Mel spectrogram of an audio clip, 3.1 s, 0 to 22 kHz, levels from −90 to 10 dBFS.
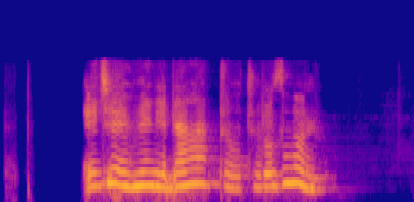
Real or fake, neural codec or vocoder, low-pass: fake; codec, 16 kHz in and 24 kHz out, 0.6 kbps, FireRedTTS-2 codec; 7.2 kHz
